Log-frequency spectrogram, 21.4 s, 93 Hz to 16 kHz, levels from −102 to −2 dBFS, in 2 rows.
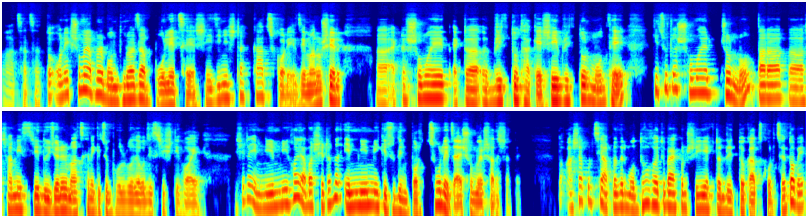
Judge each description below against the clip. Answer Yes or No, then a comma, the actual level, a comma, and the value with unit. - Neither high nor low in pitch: No, low, 125 Hz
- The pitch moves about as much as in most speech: No, wide, 6.1 semitones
